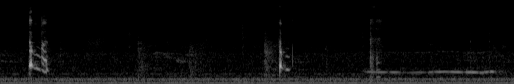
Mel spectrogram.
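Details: A baby hiccupping: two sharp, short catches a few seconds apart, with a faint whimper, over steady room hum.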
